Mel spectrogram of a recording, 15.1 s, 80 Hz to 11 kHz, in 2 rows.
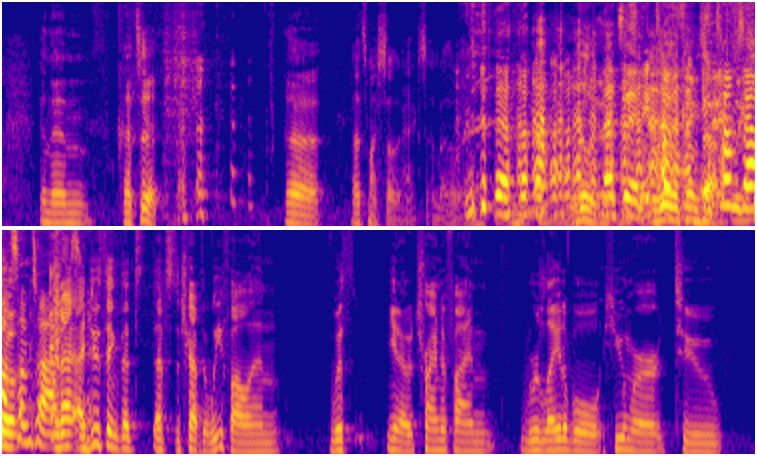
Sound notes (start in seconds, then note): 1.7 chuckling; 4.6 laughing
